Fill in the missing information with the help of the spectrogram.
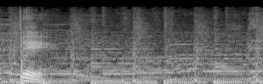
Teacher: like an explosion in our lips before we say it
